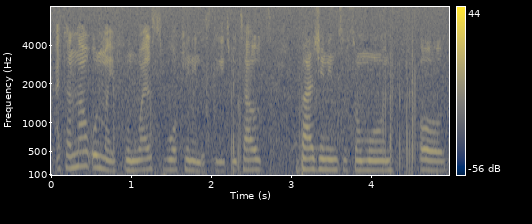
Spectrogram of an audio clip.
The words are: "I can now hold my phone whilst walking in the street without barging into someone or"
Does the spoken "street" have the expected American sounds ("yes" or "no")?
no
